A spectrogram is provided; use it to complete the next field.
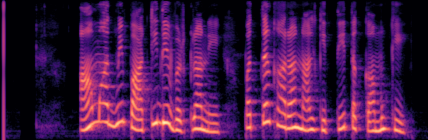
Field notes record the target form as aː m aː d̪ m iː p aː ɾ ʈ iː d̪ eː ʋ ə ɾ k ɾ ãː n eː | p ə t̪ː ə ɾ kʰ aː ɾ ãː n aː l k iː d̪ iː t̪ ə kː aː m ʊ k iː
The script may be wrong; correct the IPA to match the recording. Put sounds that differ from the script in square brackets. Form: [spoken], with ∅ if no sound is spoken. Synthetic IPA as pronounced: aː m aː d̪ m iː p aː ɾ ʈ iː d̪ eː ʋ ə ɾ k ɾ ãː n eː | p ə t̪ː ə ɾ kʰ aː ɾ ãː n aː l k iː [t̪] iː t̪ ə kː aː m ʊ k iː

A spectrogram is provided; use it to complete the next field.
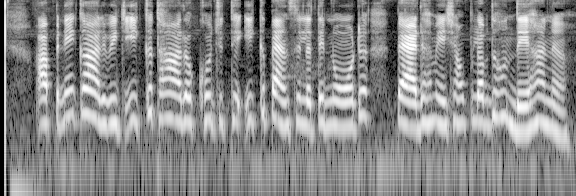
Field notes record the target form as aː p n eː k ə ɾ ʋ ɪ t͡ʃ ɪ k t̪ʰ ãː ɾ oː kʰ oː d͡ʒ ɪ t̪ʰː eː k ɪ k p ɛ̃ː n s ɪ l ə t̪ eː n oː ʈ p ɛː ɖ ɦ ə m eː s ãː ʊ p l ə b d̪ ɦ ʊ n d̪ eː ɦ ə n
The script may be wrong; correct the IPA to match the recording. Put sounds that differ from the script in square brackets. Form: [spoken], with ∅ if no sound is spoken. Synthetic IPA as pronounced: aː p n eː k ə ɾ ʋ ɪ t͡ʃ ɪ k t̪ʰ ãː ɾ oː kʰ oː d͡ʒ ɪ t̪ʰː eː [ʔ] ɪ k p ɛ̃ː n s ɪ l ə t̪ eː n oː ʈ p ɛː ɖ ɦ ə m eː [ʃ] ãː ʊ p l ə b d̪ ɦ ʊ n d̪ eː ɦ ə n

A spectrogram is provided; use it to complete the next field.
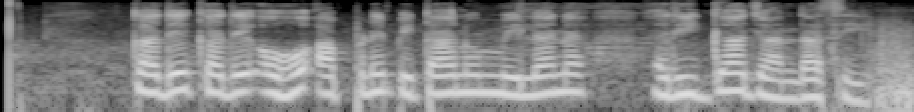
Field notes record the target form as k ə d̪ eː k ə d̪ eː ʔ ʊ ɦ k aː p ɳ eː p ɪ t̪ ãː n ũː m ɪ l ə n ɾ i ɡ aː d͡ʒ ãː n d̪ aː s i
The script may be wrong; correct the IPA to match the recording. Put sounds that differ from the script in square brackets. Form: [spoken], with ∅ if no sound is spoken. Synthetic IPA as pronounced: k ə d̪ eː k ə d̪ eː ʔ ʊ ɦ [ʔ] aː p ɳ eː p ɪ t̪ [aː] n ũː m ɪ l ə n ɾ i ɡ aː d͡ʒ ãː n d̪ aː s [iː]

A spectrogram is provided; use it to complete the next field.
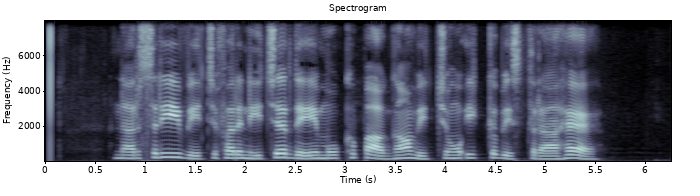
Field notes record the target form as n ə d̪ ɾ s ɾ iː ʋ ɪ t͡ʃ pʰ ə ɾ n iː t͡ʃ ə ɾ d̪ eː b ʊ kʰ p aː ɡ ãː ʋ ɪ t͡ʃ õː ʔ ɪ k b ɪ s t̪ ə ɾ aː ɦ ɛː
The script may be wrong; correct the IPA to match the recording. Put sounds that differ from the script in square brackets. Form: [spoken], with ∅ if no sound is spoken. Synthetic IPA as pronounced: n ə [∅] ɾ s ɾ iː ʋ ɪ t͡ʃ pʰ ə ɾ n iː t͡ʃ ə ɾ d̪ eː [m] ʊ kʰ p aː ɡ ãː ʋ ɪ t͡ʃ õː ʔ ɪ k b ɪ s t̪ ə ɾ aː ɦ ɛː

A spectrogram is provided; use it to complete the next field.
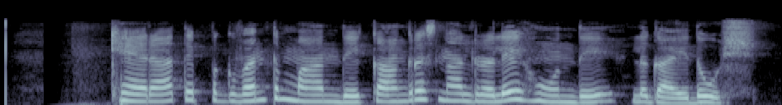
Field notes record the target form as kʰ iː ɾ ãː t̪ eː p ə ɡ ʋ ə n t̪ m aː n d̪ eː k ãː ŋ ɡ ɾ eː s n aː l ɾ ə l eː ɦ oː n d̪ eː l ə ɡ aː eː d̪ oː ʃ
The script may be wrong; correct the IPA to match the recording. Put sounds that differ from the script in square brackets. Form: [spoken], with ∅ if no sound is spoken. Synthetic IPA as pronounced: kʰ [ɛː] ɾ [aː] t̪ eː p ə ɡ ʋ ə n t̪ m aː n d̪ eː k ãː ŋ ɡ ɾ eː s n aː l ɾ ə l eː ɦ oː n d̪ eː l ə ɡ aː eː d̪ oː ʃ

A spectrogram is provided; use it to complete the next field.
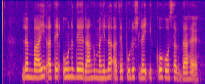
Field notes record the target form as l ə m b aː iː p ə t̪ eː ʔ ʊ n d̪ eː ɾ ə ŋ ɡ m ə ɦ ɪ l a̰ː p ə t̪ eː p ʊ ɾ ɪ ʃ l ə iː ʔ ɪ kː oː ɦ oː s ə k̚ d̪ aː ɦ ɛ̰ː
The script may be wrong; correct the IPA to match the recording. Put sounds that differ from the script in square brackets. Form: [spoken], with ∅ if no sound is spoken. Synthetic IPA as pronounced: l ə m b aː iː [ʔ] ə t̪ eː ʔ ʊ n d̪ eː ɾ ə ŋ ɡ m ə ɦ ɪ l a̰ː [ʔ] ə t̪ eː p ʊ ɾ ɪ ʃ l ə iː ʔ ɪ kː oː ɦ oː s ə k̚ d̪ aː ɦ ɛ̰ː

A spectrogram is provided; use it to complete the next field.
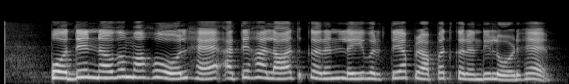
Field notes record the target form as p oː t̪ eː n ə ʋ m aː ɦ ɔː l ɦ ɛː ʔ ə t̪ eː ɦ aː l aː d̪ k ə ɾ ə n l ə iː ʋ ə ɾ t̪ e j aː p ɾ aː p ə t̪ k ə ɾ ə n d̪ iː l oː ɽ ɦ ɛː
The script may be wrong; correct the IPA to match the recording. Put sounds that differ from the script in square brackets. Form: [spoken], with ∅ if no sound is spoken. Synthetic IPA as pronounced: p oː [d̪] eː n ə ʋ m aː ɦ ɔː l ɦ ɛː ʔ ə t̪ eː ɦ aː l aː [t̪] k ə ɾ ə n l ə iː ʋ ə ɾ t̪ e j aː p ɾ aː p ə t̪ k ə ɾ ə n d̪ iː l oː ɽ ɦ ɛː

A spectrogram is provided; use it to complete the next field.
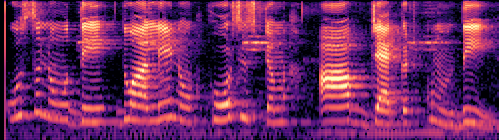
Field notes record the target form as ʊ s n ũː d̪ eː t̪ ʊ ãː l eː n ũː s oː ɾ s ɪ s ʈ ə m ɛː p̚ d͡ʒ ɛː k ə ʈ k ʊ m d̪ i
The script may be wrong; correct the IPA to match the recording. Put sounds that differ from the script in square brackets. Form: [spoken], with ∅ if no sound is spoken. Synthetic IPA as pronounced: ʊ s n ũː d̪ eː [d̪] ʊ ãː l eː n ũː [h] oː ɾ s ɪ s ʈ ə m [aː] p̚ d͡ʒ ɛː k ə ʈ k ʊ m d̪ [iː]

